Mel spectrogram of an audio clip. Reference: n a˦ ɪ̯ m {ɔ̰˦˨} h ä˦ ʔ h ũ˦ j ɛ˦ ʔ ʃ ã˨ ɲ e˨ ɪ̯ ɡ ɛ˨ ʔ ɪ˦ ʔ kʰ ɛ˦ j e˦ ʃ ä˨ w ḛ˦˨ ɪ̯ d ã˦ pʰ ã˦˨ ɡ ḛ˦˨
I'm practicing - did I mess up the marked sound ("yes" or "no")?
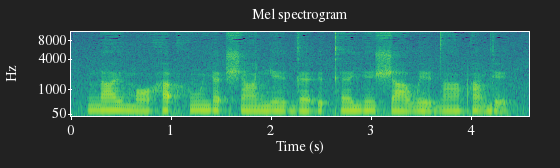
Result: yes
